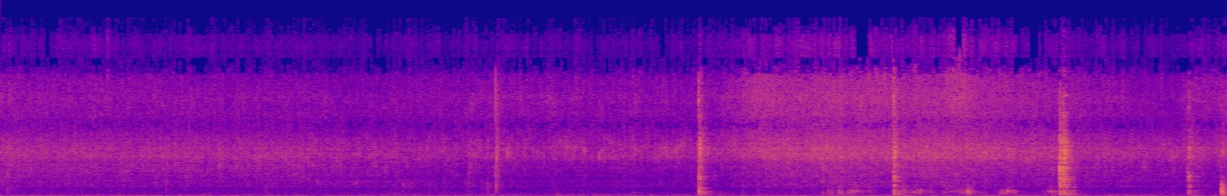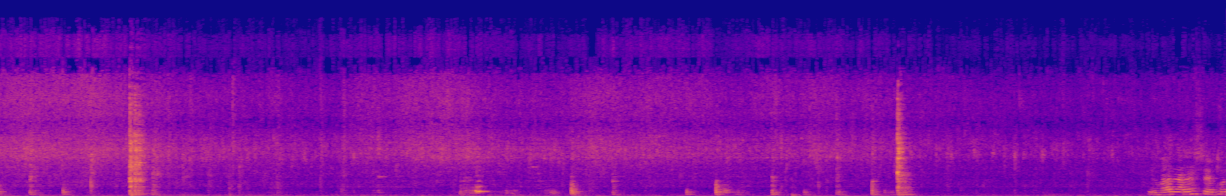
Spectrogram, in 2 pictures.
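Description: Onions fry in a pan with a constant low sizzle while a utensil stirs them, giving scattered sharp scraping clicks at irregular intervals; faint speech appears intermittently.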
